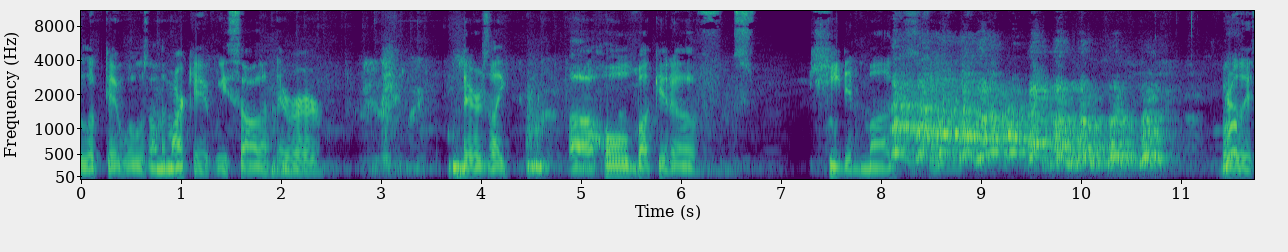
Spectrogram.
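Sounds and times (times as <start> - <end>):
speech: 0.0 - 6.7, 7.3 - 9.0, 11.4 - 11.7
several dogs barking and yipping: 8.0 - 11.7.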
